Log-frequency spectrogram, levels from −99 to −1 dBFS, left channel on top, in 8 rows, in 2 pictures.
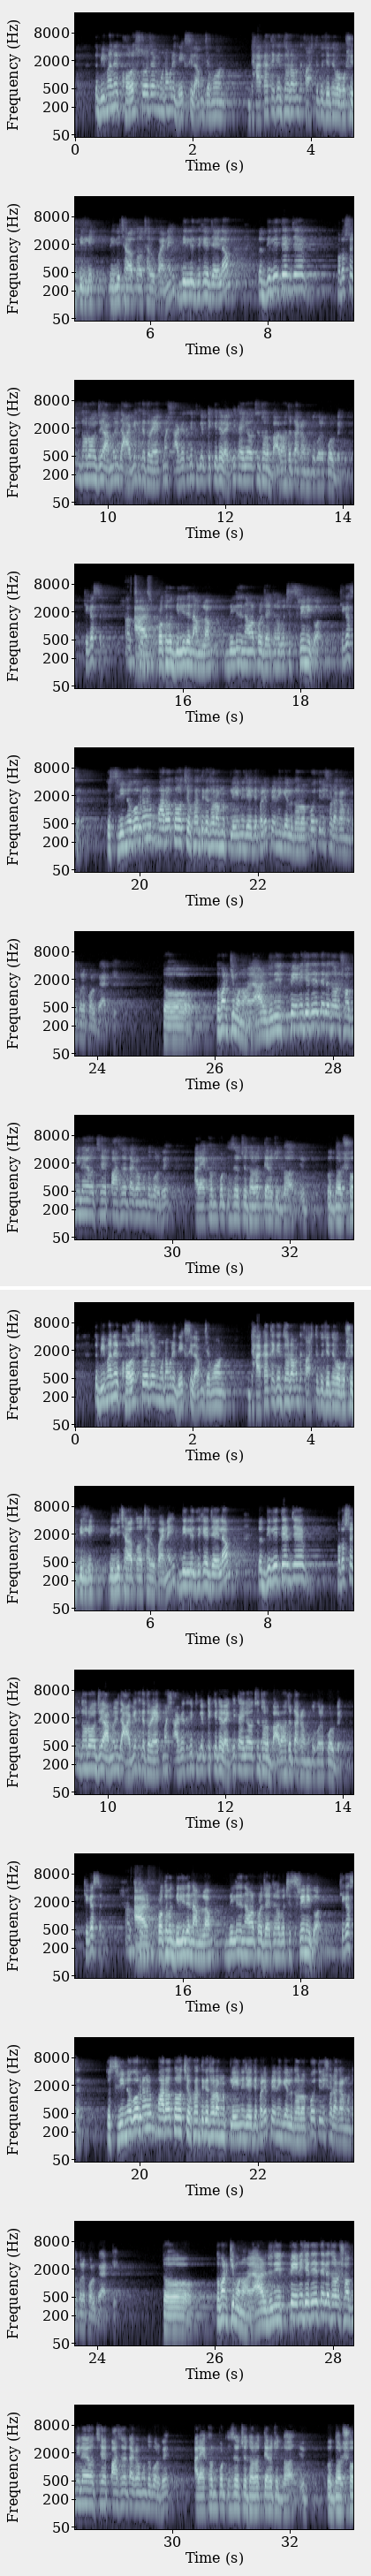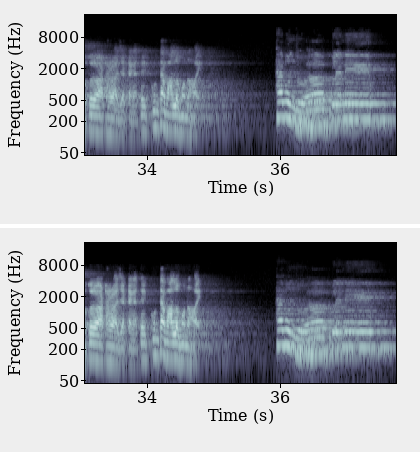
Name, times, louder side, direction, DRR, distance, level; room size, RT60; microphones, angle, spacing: voice 1, 0.3-2.6 2.9-7.4 7.8-8.8 9.2-14.0 14.3-14.6 15.2-18.4 18.7-19.0 19.4-24.3 25.1-25.7 26.0-29.9 30.4-32.3 32.6-34.8, right 4 dB, 75° right, 14 dB, 0.9 m, -28 dB
voice 2, 15.0-15.4 35.9-37.5, left 1 dB, 60° left, 0 dB, 3.3 m, -29 dB
30.0 x 20.5 x 9.5 m, 2.1 s
head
